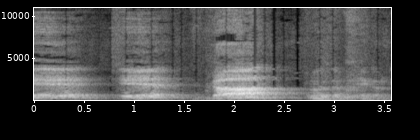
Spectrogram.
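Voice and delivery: এগারো broken into এ, গা, র, then joined; syllable by syllable. Shown as a demonstration. Teacher breaks the word apart for students, syllable by syllable. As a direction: spell out the syllables, then put them together. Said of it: "এগারো কি হবে".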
